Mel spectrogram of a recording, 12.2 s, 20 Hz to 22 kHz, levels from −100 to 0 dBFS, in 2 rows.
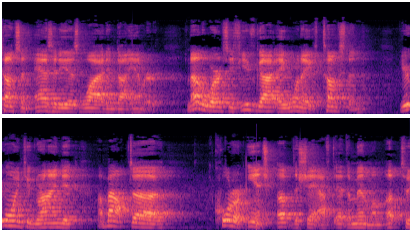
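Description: An overlap between stream segments, four-second chunks whose time stamps collide, makes the player trim away sound that was never actually doubled. A few milliseconds disappear and the waveform jumps, heard as a brief click or skip at about 1.95 s and 9.94 s. A loud pop, likely from a plug, switch, static discharge or driver glitch injecting a voltage spike into the audio path, lands at 9.78–9.80 s, about 10 dB above the signal, and again at 10.59–10.61 s, about 5 dB above it. Each is a single sharp pop riding over the audio, which continues underneath.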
